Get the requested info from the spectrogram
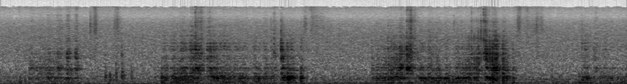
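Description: Fine-tip pen drawing short strokes on paper: faint scratching in about half a dozen brief strokes with pauses between them.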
